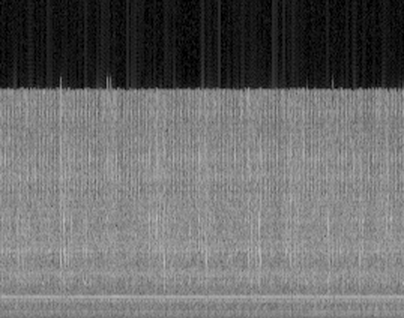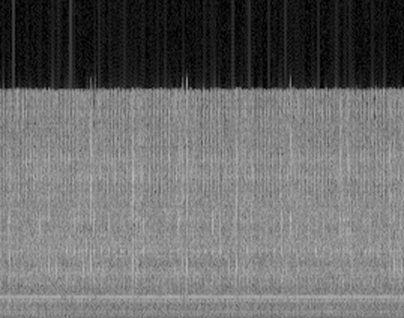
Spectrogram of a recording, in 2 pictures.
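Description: Domestic sewing machine running steadily during free-motion stitching, a constant whine over a low hum.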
